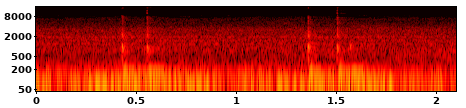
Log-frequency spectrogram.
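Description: Faint computer mouse button clicks: two pairs of quick clicks about a second apart.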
